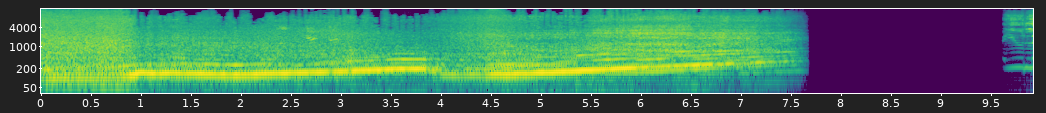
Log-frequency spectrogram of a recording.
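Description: A Lamborghini Centenario, one of only 20 built, revs its engine loudly and close by in two rising, climbing sweeps before the sound cuts off abruptly into near silence.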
